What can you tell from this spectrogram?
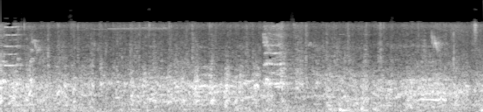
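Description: A flock of hens clucking steadily, with a sharp, higher call at the start and another a little past three seconds in.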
